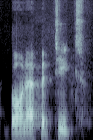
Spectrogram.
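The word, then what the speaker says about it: bon appétit: My wife speaks French, and anytime I pronounce like bon appetit, she's like, no, you don't say the T at the end.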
